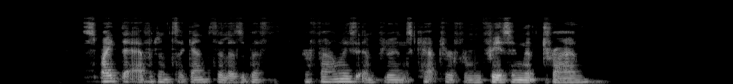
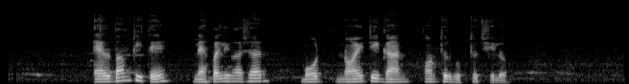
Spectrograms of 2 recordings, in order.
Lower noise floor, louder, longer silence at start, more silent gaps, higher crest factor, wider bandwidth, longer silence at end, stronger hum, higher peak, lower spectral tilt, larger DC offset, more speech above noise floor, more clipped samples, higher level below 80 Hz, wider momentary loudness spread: first, under -90 dBFS vs -57 dBFS; second, -30 LUFS vs -23 LUFS; first, 0.85 s vs 0.35 s; neither; about the same, 22 dB vs 22 dB; second, 9.8 kHz vs 11 kHz; first, 1.3 s vs 0.95 s; neither; second, -10 dBFS vs -2 dBFS; second, -4.5 dB/octave vs -7.5 dB/octave; neither; first, over 60 dB vs 35 dB; neither; about the same, -64 dBFS vs -68 dBFS; about the same, 11 LU vs 11 LU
